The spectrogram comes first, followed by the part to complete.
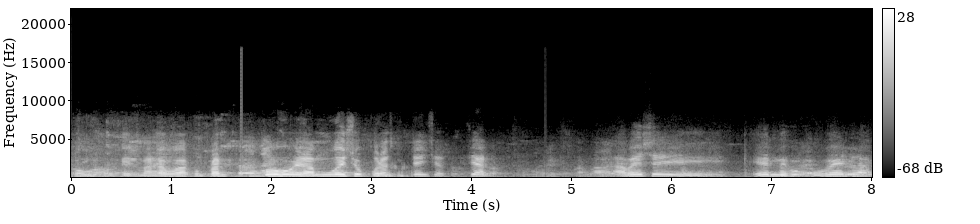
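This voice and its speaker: A high-pitched man at a fairly slow pace, fairly even intonation and long, frequent pauses, over noticeable background noise. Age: 60s. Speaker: passer-by interviewed on street. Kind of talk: street interview.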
